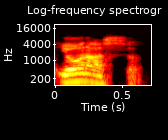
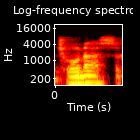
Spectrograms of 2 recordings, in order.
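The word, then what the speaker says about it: Jonas: 연결되는 그런 주장도 있었죠 한스 어요 와 요나스 4 그 독일 사람이니까요 나 쓰라고 하는데 미국사람들은 존 왓슨 이렇게 발음을 하지요 4 영주를 이해할 때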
